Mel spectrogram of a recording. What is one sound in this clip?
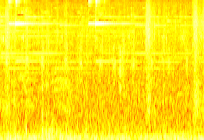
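Bright sparkling chimes ring out.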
